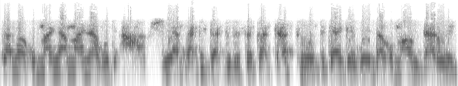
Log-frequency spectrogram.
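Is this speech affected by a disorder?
No.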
